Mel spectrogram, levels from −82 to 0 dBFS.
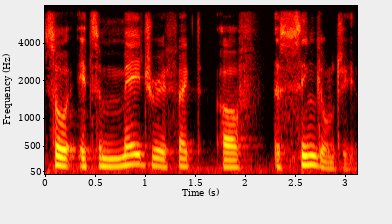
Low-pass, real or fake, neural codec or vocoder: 7.2 kHz; real; none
